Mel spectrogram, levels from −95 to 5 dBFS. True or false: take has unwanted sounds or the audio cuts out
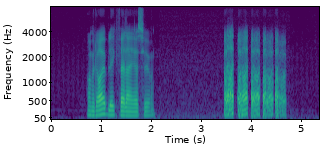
true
